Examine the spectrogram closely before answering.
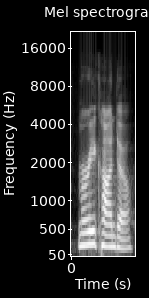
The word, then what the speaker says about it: Marie Kondo: Marie Kondo, just like you just said it.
